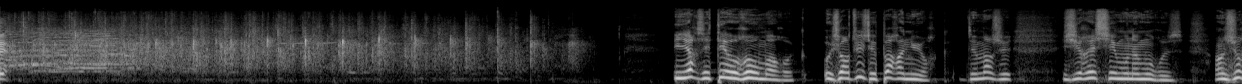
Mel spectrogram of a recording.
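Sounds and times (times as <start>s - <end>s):
audience applause: 0.0s - 6.0s
speech: 6.8s - 12.4s.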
